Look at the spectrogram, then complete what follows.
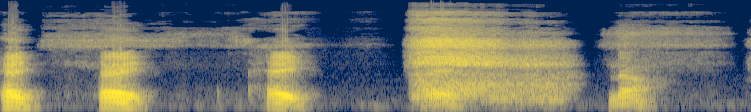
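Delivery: loud, very slow, drawn-out cat voice. Retelling how the cat reacts to drinking: voicing the cat. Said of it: "he's like".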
